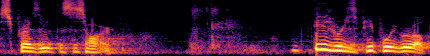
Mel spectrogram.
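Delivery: openly emotional, rushed speech. Address mister president about people you grew up with, your neighbors, emotional. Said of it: "I apologize for being emotional".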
